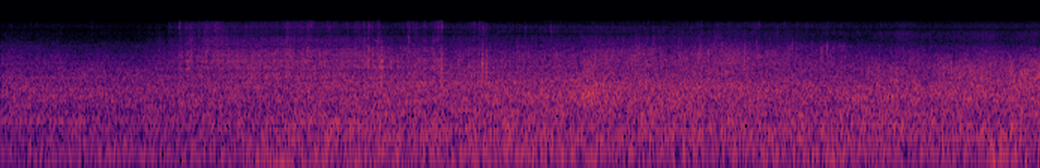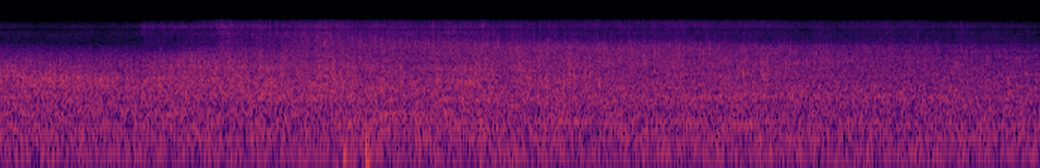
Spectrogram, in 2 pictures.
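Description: Thunderstorm rain falling steadily, an even hiss that grows louder about a second in, with a faint low hum underneath.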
